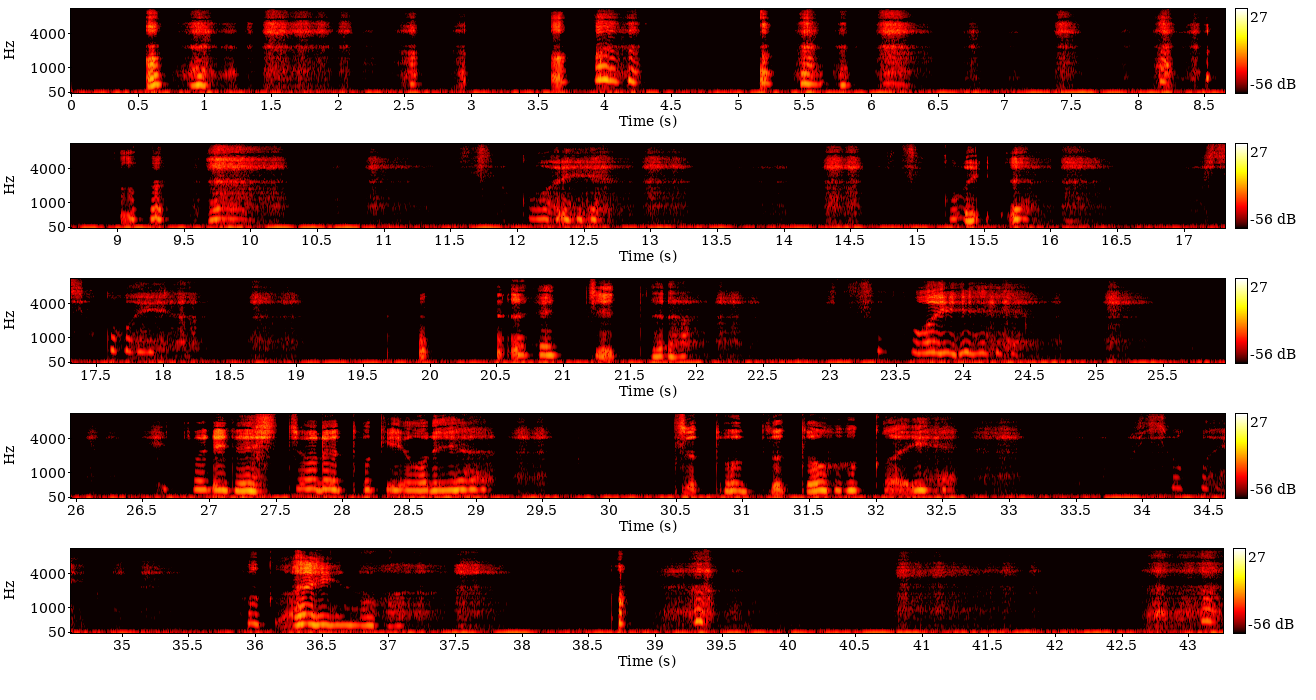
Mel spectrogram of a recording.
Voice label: ピロートークを楽しんで; ピロートークが盛り上がって…

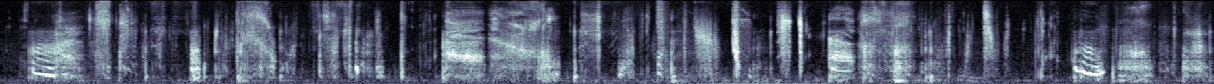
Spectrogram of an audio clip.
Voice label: 射精ボイスなし, ASMR

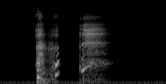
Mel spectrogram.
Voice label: 妹 台詞

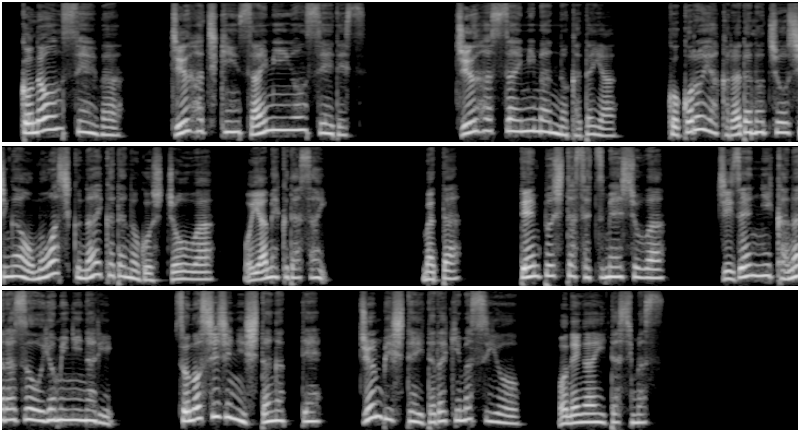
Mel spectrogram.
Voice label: 催眠誘導

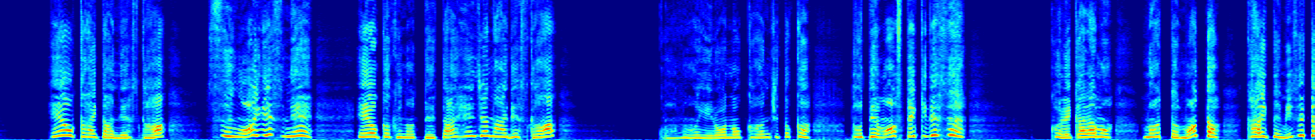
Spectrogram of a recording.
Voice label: 褒め お絵描きしてえらい！

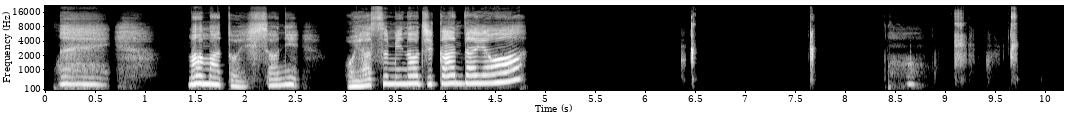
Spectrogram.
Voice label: 添い寝（左右反転BGMなし）; ママ; 癒し系専属ナースのゆいちゃんと菜々子ママに甘々&バブみで包まれちゃうバイノーラル

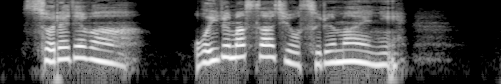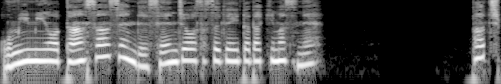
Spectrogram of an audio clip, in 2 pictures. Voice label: 耳洗浄+オイルマッサージ, バイノーラルマイク 効果音あり, ASMR; 手コキ

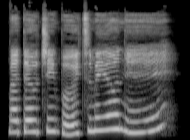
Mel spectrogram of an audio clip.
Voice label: 女の子 台詞, ASMR

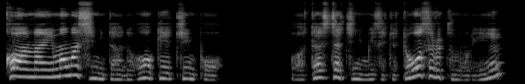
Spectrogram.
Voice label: 女の子 台詞

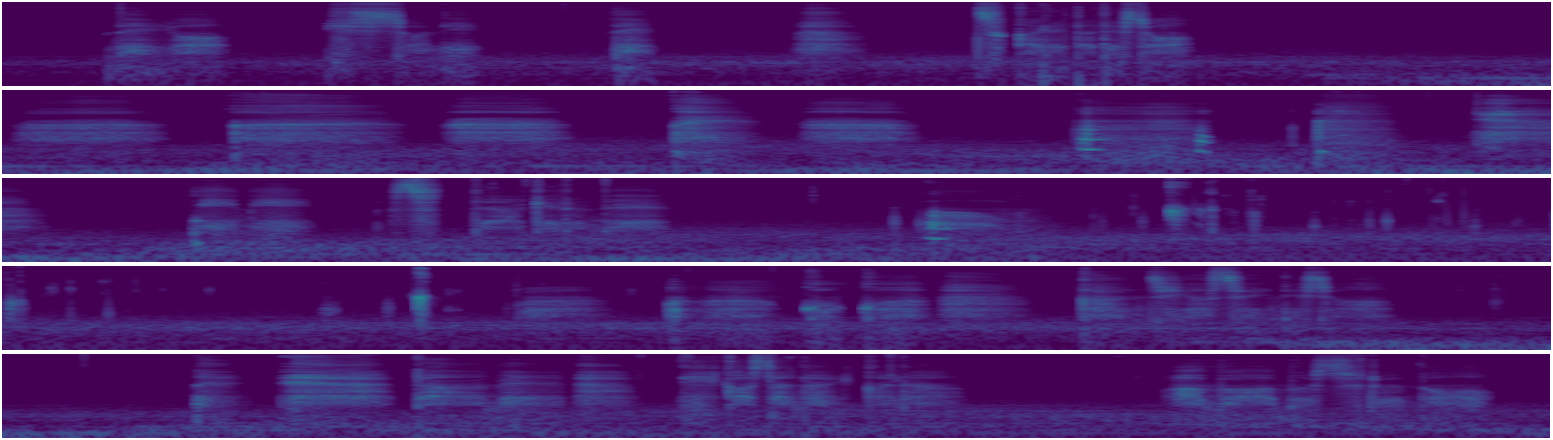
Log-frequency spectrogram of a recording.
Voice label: 【添い寝】心音なし; 私も…眠くなってきた…。

